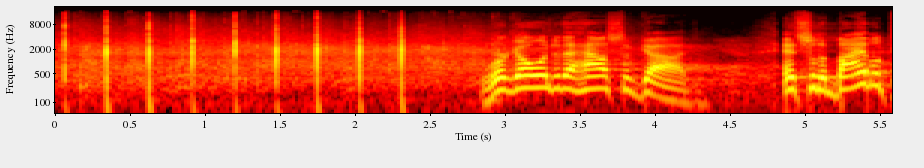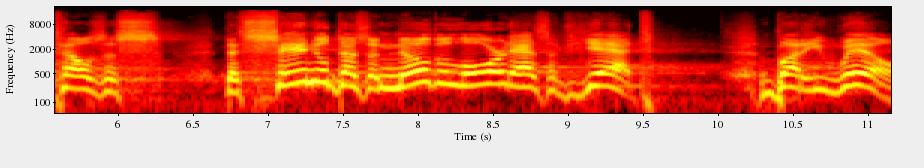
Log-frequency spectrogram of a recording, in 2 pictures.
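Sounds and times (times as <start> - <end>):
congregation in a church clapping hands: 0.0 - 3.6
speech: 2.8 - 9.6, 10.2 - 11.1.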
